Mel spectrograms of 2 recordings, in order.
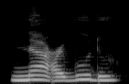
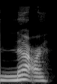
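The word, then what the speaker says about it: نَعْبُدُ: Ain is from the middle of the throat. Na'budu. So when ain is silent and we are trying to pronounce it from the middle of the throat, sometimes we give it a sudden pause. Avoid that because it will be a mistake. So never say na'a.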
